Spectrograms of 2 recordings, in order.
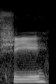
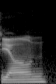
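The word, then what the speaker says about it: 四: Um, also sometimes four is instead of she, which is means death, it's yon, which again, it's like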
